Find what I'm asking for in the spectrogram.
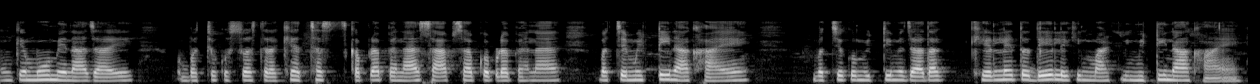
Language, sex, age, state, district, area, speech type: Hindi, female, 18-30, Uttar Pradesh, Prayagraj, rural, spontaneous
